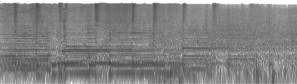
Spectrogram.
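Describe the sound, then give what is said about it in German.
Steady, continuous wash of ocean surf on the Canary Islands, loud, with sustained musical tones layered over the first few seconds before the rushing water carries on alone. “Wie ihr vielleicht schon hört im Hintergrund, Meeresrauschen.”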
